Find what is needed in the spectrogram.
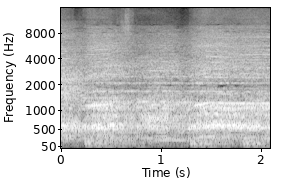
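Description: A choir of many voices singing with music, in long held notes of about a second each.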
